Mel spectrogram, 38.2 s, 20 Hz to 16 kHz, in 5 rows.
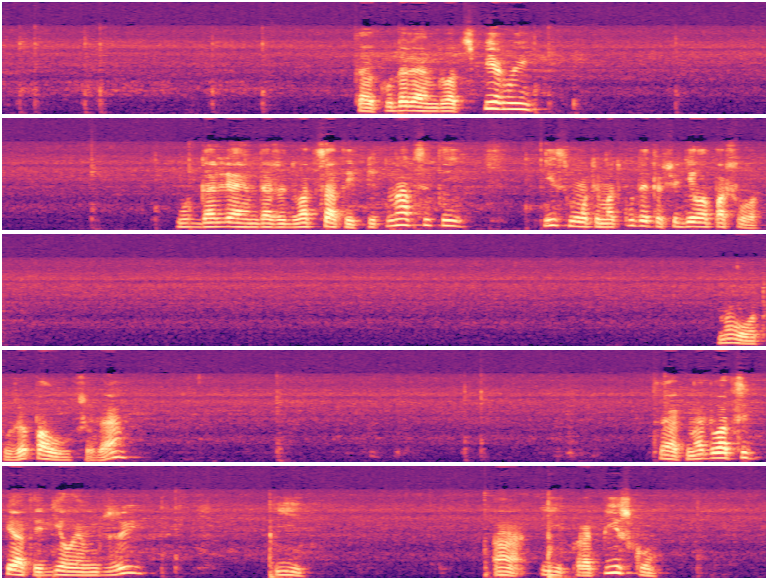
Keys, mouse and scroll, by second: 0.3 click, 0.9 click, 2.3 click, 4.0 Delete, 5.4 click, 6.9-8.7 drag, 9.2-9.6 drag, 10.2-11.0 drag, 11.6 Delete, 13.0 click, 13.8-25.8 drag, 27.7 click, 29.5 click, 31.0 g, 33.3 i, 35.5 a, 36.1 i, 37.6 click.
